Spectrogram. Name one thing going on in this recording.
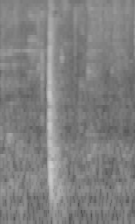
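A wooden wardrobe door knocks as it swings open.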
